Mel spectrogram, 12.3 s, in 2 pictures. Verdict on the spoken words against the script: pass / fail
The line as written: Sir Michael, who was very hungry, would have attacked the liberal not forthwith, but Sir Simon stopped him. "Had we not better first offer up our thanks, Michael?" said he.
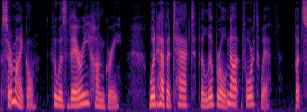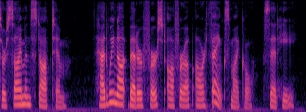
pass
